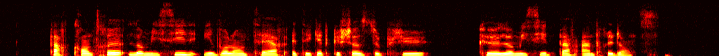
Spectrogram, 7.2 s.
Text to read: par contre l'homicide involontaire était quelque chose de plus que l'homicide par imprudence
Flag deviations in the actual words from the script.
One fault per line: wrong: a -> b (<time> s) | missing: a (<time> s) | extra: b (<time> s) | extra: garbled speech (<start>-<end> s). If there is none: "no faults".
no faults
